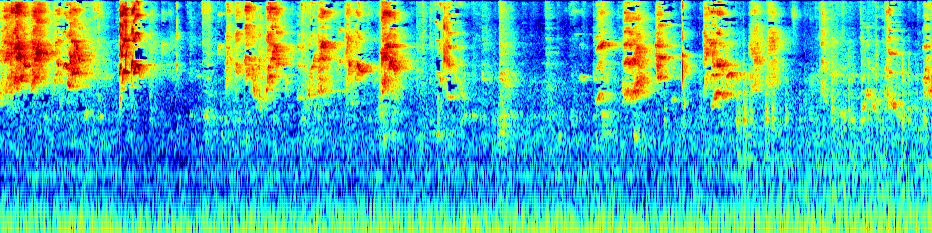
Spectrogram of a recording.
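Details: Fischer's lovebird, a pet bird, giving scattered shrill, harsh squawks and chirps, loudest near the start and again around seven seconds, with quieter chatter between, over a steady low hum.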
